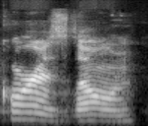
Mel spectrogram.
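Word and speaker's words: Corazón: No, not Corazon. There's no E at the end of it. That's how we pronounce it, though, right? Corazon. Corazon. Almost like that son. tongue thing. Corazon. Corazon. Son, like son.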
